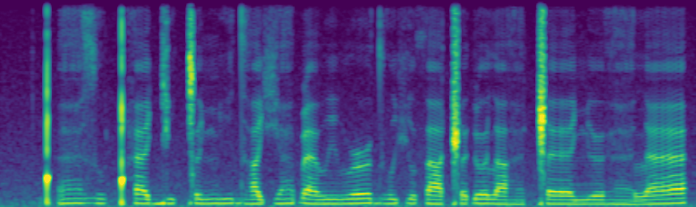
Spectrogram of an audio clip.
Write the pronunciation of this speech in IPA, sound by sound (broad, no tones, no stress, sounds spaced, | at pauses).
ǃʼ æ̤ z ṳ ǃʰ æ ɟ i̤ ǀ ʏ ɲ i̤ dʱ a ç æ̤ ɓ æ β i β ə˞ dʱ u ç u θ a ǁ ʏ ɗ ɵ l a ɦ æ̤ ǁ ɛː ɲ ʏː ɦ æ̤ l æ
